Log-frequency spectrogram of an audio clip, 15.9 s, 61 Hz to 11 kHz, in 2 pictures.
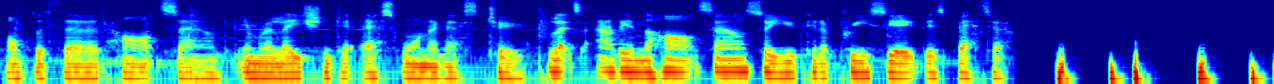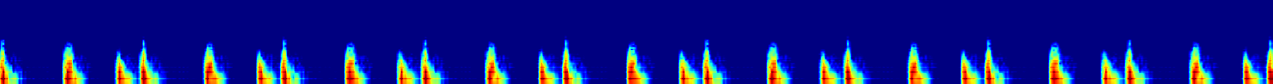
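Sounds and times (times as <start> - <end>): heartbeat gallop rhythm: 6.6 - 15.9.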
